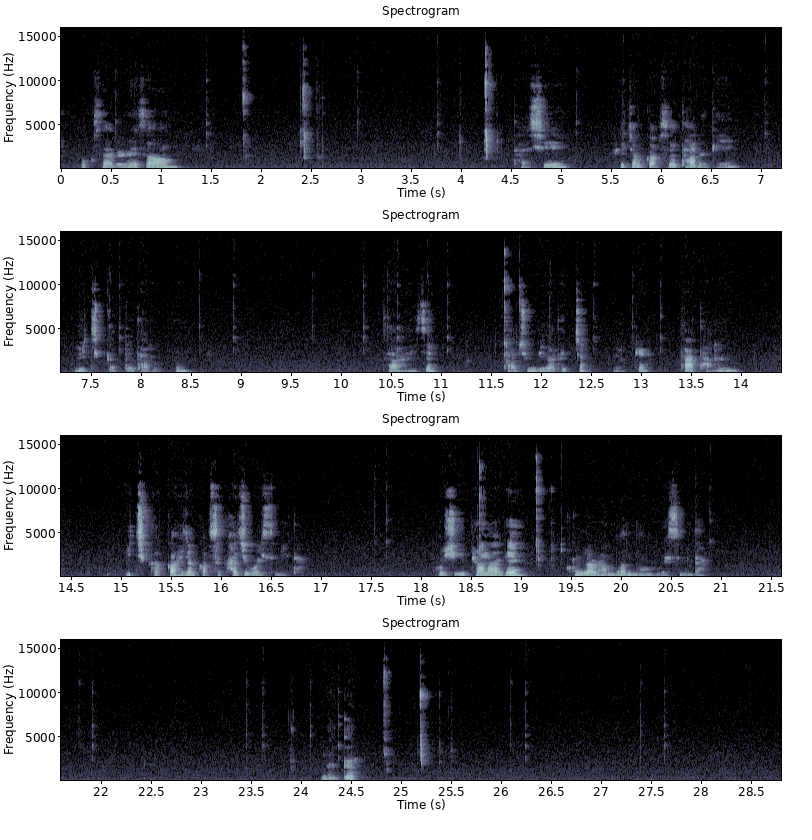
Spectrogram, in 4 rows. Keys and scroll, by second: 2.4 ctrl+d, 4.2 e, 11.6 w, 19.1 shift+t, 25.2 shift+t.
